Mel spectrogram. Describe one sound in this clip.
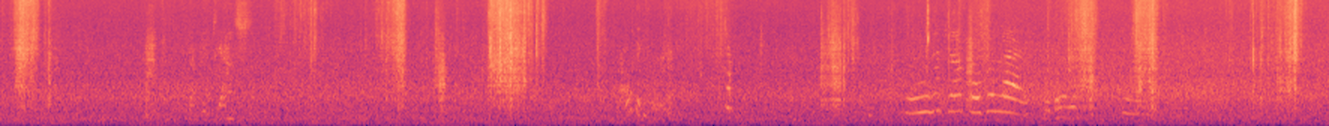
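A wooden pole thuds and scrapes repeatedly against something on the ground.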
